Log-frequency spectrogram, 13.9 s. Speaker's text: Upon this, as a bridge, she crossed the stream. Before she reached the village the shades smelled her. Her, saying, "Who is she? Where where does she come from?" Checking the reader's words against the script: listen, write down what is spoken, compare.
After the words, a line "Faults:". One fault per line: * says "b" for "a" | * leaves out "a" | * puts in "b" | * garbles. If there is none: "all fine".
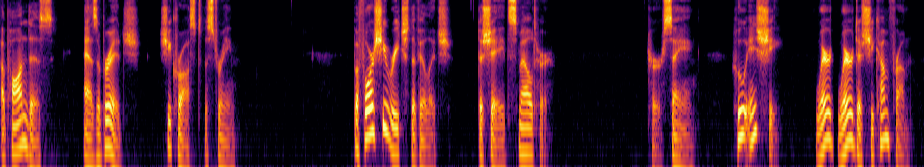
Upon this, as a bridge, she crossed the stream. Before she reached the village the shades smelled her. Her, saying, "Who is she? Where where does she come from?"
Faults:
all fine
